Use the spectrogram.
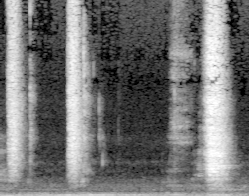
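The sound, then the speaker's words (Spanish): Four quick hissing spritzes from a spray bottle misting onto a person's face, evenly spaced. The third is softer and the last is the loudest, all over a low steady background hum. “Me estoy echando spray en la cara.”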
